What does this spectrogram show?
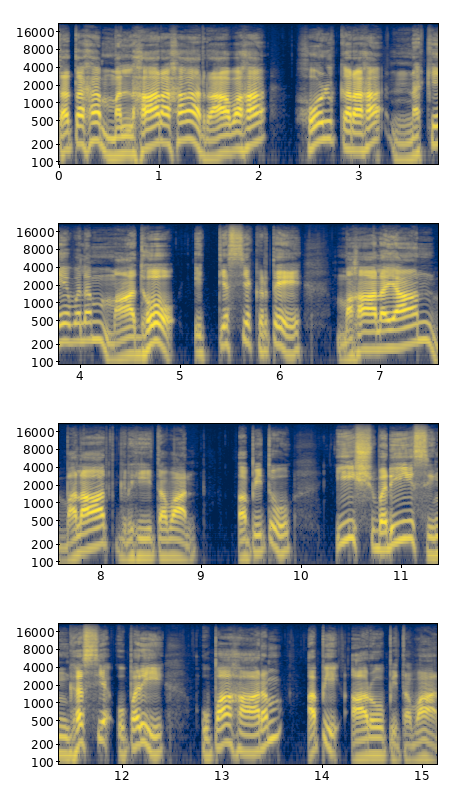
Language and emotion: Sanskrit, neutral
